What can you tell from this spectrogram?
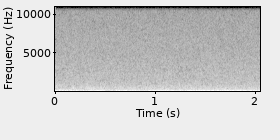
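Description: Near silence: only a faint, steady low rumble and no bird calls.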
